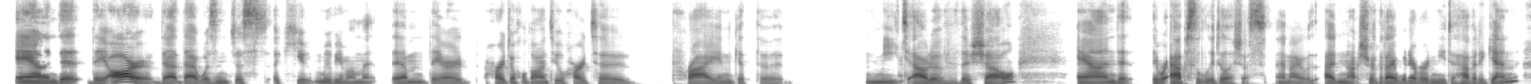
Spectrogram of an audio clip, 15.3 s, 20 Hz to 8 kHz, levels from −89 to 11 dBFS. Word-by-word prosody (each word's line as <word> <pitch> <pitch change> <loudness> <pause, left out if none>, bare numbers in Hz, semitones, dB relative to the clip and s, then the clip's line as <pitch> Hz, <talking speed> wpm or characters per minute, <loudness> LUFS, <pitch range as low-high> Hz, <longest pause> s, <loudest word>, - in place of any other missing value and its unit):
And, 165 -2 +6 0.3
they 145 -3 -2
are, 190 - +10
that 145 -1 +1
that 140 +1 +3
wasn't 145 0 -5
just 150 0 -4
a - - -7
cute 150 -1 -10
movie 150 -3 -5
moment. 125 +1 -8 0.2
Um, 125 -3 -2
they 135 - -5
are 130 -1 -3 0.2
hard 145 -1 -3
to 155 - -3
hold 150 - -9
onto, 130 0 -5
hard 135 0 -5
to 70 - -8 0.4
pry 130 -1 0
and 125 -1 -9
get 120 -1 -11
the - - -13 0.8
meat 135 +5 -4
out 130 +2 +3
of 130 -1 -5
the 130 -1 -4
shell, 130 - 0 0.6
and 135 0 0 0.2
they - - -2
were - - +2
absolutely - - +3
delicious. - - -4
And 65 - -6
I 65 - -4
was - - -12
I'm 125 -1 +2
not 120 0 -4
sure 135 - -3
that 130 0 -5
I 125 - +5
would 125 +1 -5
ever 120 0 -1
need 120 -1 -7
to - - -8
have 120 -1 -2
it 115 - -6
again, 135 - -1
135 Hz, 190 wpm, -24 LUFS, 125-145 Hz, 0.8 s, are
